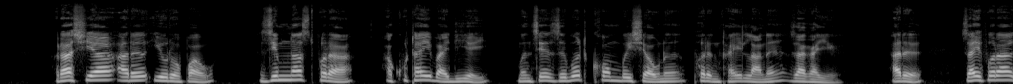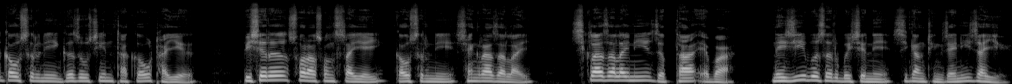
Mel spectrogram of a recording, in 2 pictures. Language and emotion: Bodo, neutral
